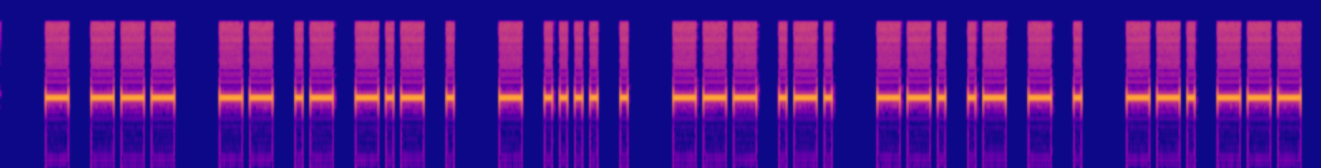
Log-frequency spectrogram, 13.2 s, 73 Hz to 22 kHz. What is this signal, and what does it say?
Morse code, heard as a keyed tone, about 16 wpm, 800 Hz. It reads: TO MAKE THE OR GATE GO
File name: Technical Subjects / Technical Subjects-mp3s / OR Gate @15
